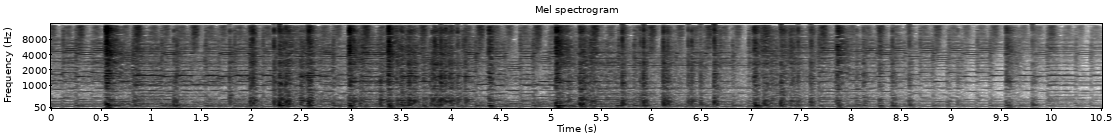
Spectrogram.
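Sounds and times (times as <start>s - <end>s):
fireworks exploding: 0.0s - 10.5s.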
